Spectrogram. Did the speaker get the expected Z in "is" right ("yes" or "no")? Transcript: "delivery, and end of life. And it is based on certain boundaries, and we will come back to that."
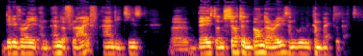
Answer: yes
